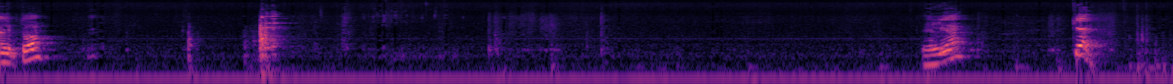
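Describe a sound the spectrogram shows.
Oil sizzles in a frying pan.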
